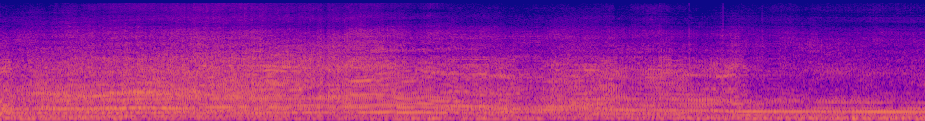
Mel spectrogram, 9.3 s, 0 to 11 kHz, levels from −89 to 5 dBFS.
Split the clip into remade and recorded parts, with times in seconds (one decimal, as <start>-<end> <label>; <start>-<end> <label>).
0.0-3.0 recorded; 3.0-3.5 remade; 3.5-4.5 recorded; 4.5-6.0 remade; 6.0-7.1 recorded; 7.1-7.8 remade; 7.8-9.3 recorded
